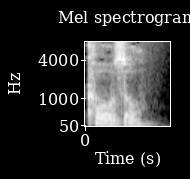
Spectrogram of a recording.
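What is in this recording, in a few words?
"causal", British English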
